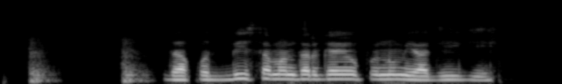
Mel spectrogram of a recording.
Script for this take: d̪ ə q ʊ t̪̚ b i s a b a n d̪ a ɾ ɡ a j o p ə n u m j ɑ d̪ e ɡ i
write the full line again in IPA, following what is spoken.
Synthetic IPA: d̪ ə q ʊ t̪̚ b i s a m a n d̪ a ɾ ɡ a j o p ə n u m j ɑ d̪ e ɡ i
